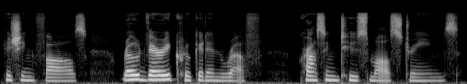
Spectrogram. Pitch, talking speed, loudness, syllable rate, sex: 185 Hz, 130 wpm, -18 LUFS, 3.8 syllables/s, female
